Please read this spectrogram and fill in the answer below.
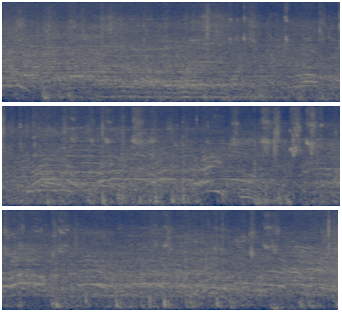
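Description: A basketball dribbling on a hardwood court over steady arena crowd noise during live play.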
